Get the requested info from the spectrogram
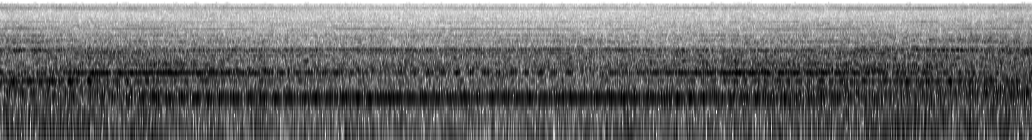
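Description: DBFQD label slitting and rewinding machine running: a steady mechanical hum with several steady whining tones on top.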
